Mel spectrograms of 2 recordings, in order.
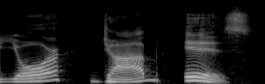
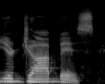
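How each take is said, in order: First: The words are separated by small pauses. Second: The words run together without any pause. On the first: "de propósito eu consigo separar uma da outra" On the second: "na prática é inevitável a emenda dessas palavras"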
